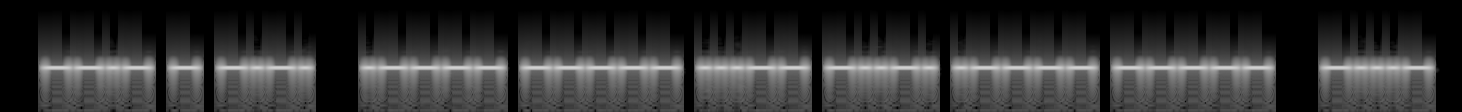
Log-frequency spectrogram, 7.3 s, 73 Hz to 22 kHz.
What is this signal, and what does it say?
Morse code, heard as a keyed tone, about 30 wpm, 700 Hz. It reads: QTC 103/10 <BT>
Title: Worked All Europe DX Contest - QTC Exchange - 30wpm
